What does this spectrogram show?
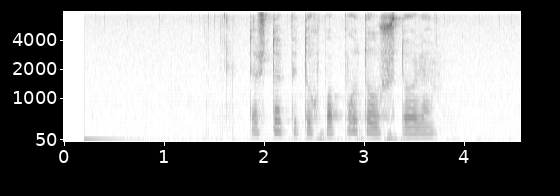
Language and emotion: Russian, neutral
